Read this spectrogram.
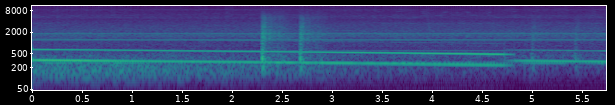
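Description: An electric train's motor whines steadily, slowly falling in pitch as the train slows.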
